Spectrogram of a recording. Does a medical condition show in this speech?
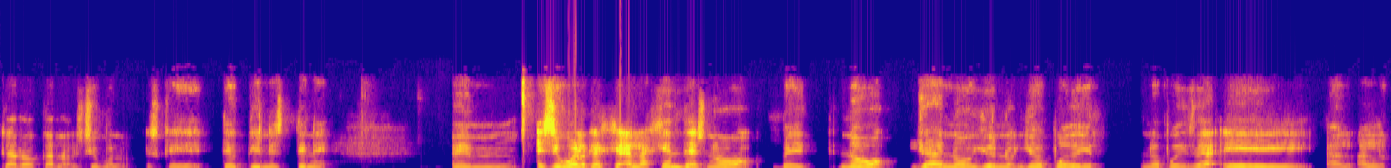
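Yes: aphasia after stroke; aphasia caused by stroke, hearing intact; about two to three years since stroke; cannot speak well, compares self to tourist at home, cannot write, reading affected.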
